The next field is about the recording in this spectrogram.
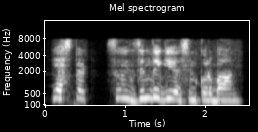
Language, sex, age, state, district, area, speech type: Kashmiri, female, 45-60, Jammu and Kashmir, Baramulla, rural, spontaneous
